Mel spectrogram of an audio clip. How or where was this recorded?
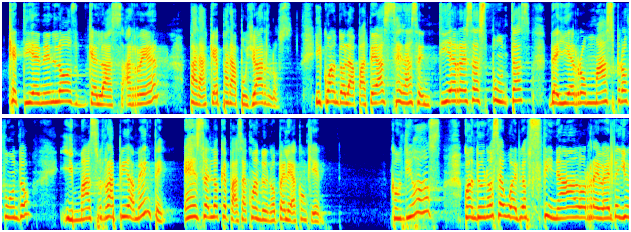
large echoing room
